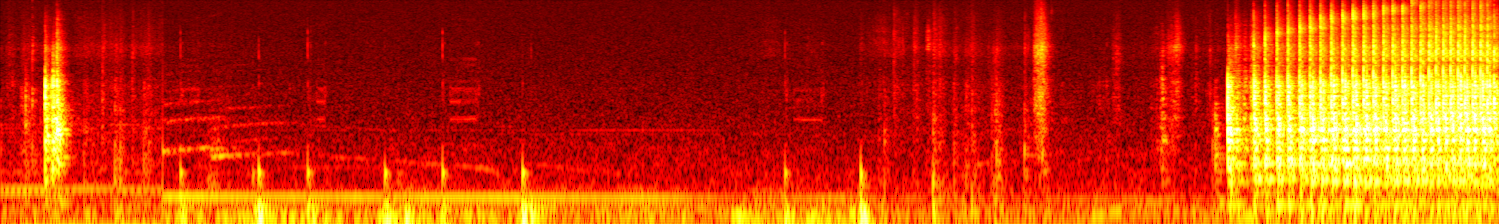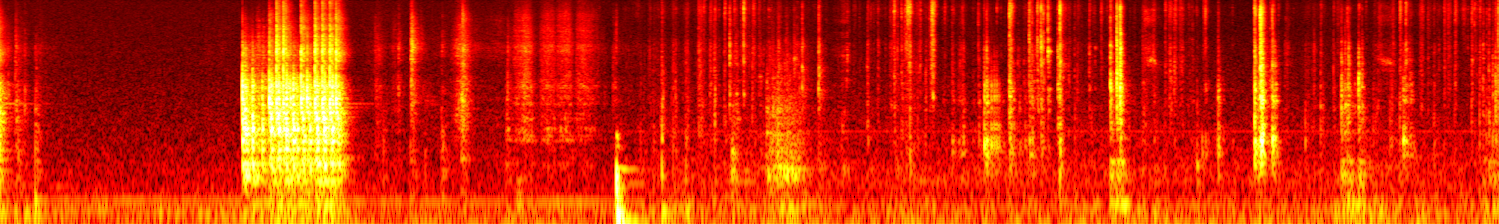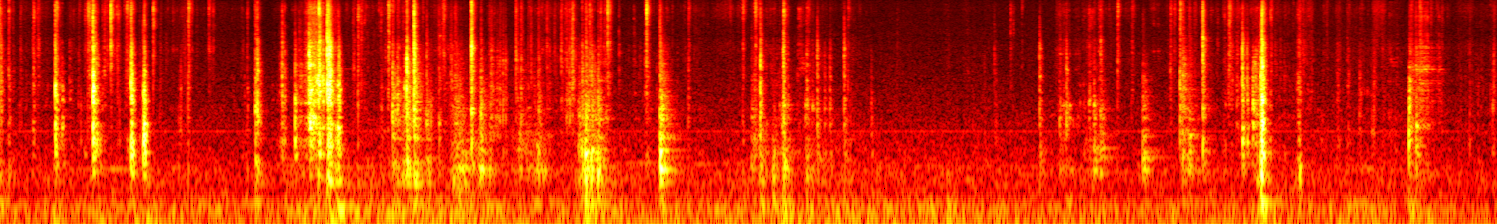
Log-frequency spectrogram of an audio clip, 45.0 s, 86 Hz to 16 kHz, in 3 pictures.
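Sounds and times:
fast mechanical rattles: 12.2s - 15.2s, 17.4s - 18.5s.

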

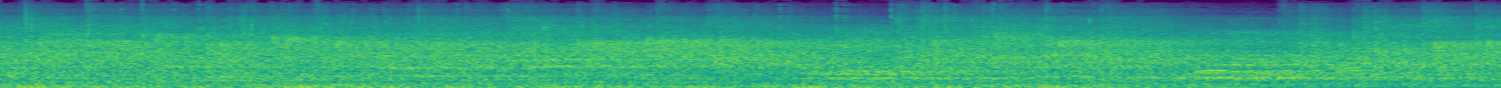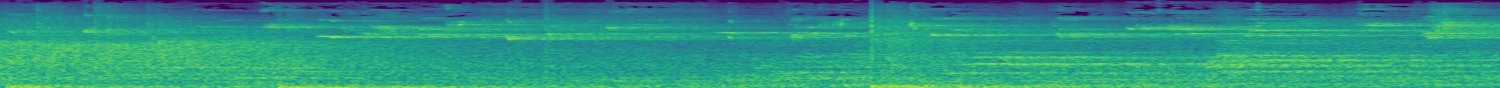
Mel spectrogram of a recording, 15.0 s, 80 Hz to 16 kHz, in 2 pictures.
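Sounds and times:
echoing voices: 0.0s - 15.0s
volleyball thuds: 11.8s - 12.3s.

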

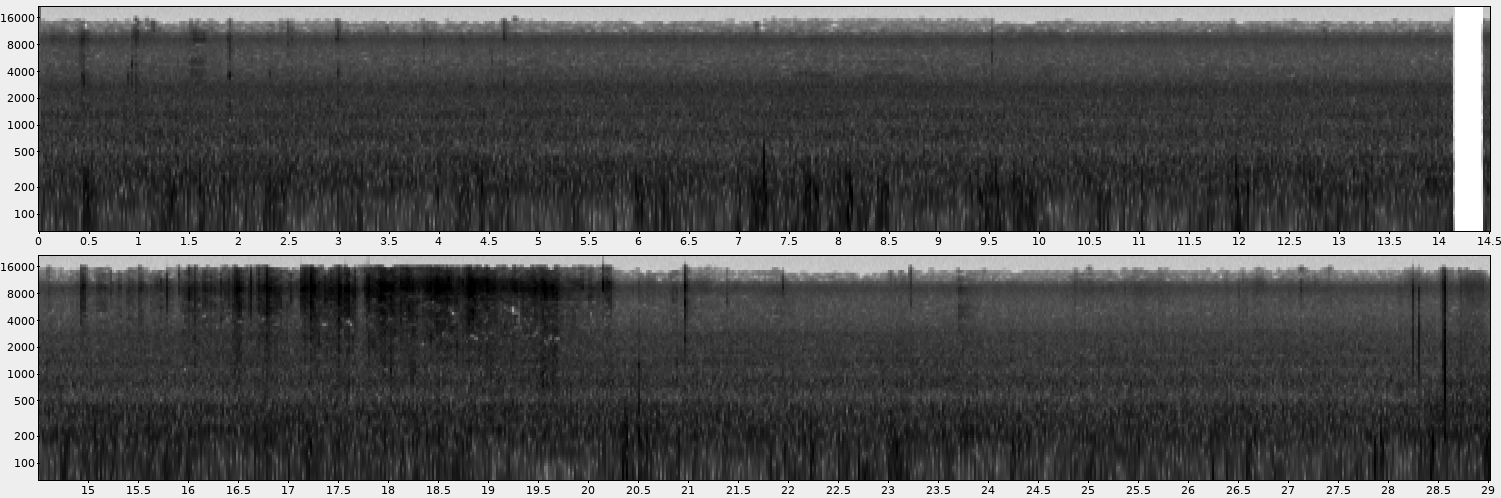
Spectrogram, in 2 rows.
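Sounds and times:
steady background noise: 0.0s - 29.0s
aluminium foil crinkling: 14.6s - 21.1s.

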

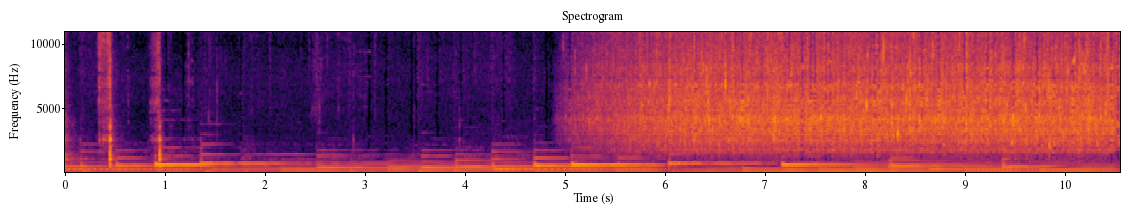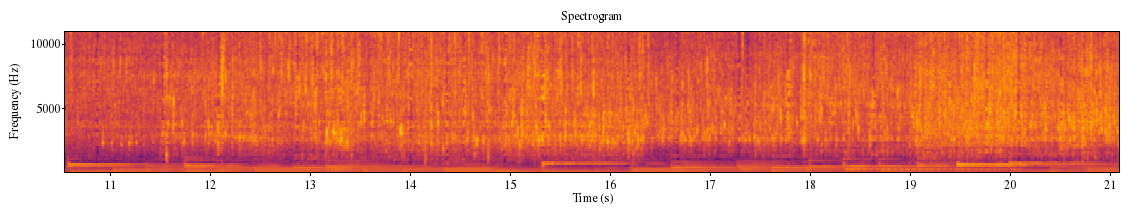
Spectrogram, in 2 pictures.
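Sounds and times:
soft instrumental music: 0.0s - 21.0s
fish sizzling in a frying pan: 5.0s - 21.0s.

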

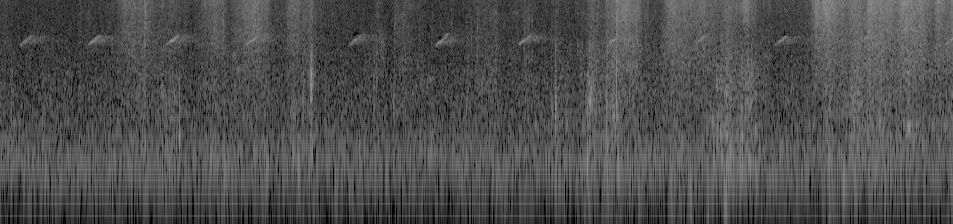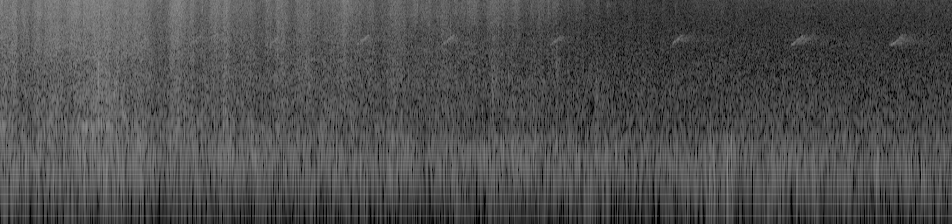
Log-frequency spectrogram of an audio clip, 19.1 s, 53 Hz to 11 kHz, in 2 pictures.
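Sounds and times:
bird chirping: 0.0s - 14.3s
footsteps through tall grass: 0.9s - 15.2s.

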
